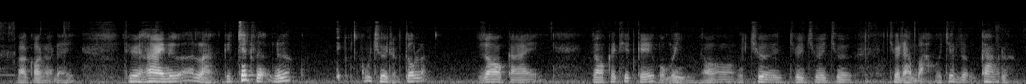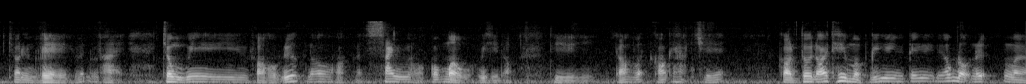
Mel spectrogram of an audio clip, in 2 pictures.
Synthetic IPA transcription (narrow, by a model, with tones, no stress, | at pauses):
vaː˨˩kɔ˨˩nʔəː˧˩ɗə˨˦j | t̪ʰɨ˨˦ɦaː˧jnɨ̰˧˥əlaː˨˩kaː˨˦jt͡ɕə˦˥t̚lɨ̰˧˨əŋnɨ˦˥ək̚ː | ʊ̰˧˥ŋ͡mt͡ɕɨ˧ɗɨ˨˩ək̚t̪o˦˥t̚ʔa̰˧˥˦ | zɔ˧kaː˨˦j | zɔ˧kaː˨˦t̪ʰi˦˥ət̚ke˨˦ku˧˩əmï˨˩ŋ̟nɔ˨˦t͡ɕɨ˧ət͡ɕɨ˧ət͡ɕɨ˧ət͡ɕɨ˧ət͡ɕɨ˧əɗaː˨˩mɓaː˧˩wkɔ˨˦jt͡ɕə˦˥t̚lɨ̰˧˨əŋkaː˧wɗɨ˨˩ək̚t͡ɕɔ˧ne˧nve˨˩və̰˧˥nfaː˧˩j | t͡ɕə˧wŋ͡mkaː˨˦vaː˨˩ho˨˩nɨ˦˥ək̚nɔ˨˦hwa˨˩k̚laː˨˩sa˧jŋ̟hwa˨˩kːɔ˨˦mə˨˩wkaː˨˦jzi˨˩ɗɔ˨˦ | t̪ʰi˨˩ | nɔ˨˦və̰˧˥nkɔ˨˦kaː˨˦jha̰˧˨nt͡ɕe˨˦˨ | kɔ˨˩nt̪o˧jnɔ˨˦jt̪ʰe˧mo˨˩kaː˨˦kaː˨˦jɣə˦˥wk͡p̚ɗo̰˧˨nɨ̰˧˥əlaː˨˩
